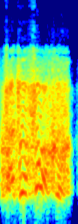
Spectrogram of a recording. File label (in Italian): on fire, mood low, speech it; War Thunder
